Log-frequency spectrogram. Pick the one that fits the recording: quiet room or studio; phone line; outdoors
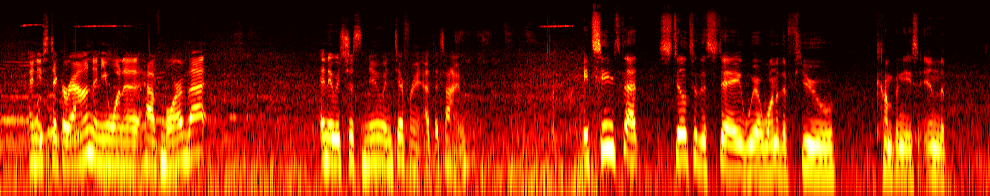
outdoors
